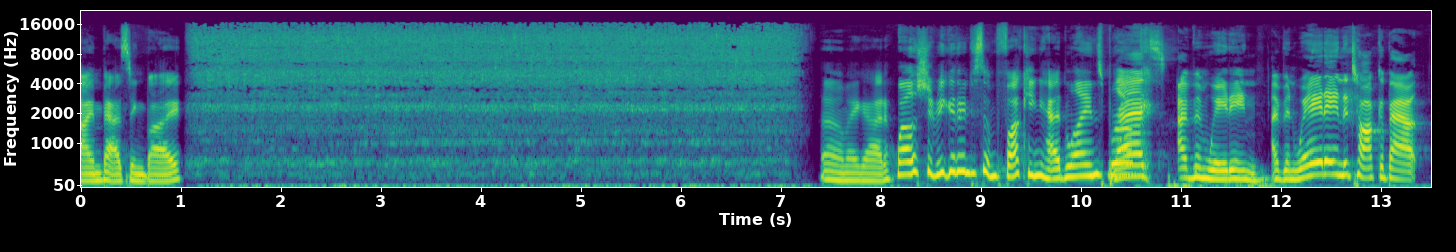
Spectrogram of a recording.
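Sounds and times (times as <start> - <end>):
speech: 0.0 - 1.7, 7.4 - 13.4
faucet running at full flow into a sink: 1.1 - 7.3.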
